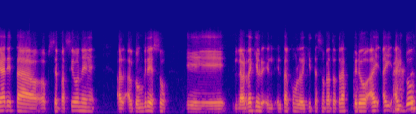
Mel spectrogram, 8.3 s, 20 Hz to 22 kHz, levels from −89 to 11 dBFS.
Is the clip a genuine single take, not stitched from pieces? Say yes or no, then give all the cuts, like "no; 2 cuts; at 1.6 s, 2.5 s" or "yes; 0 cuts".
no; 3 cuts; at 3.6 s, 5.7 s, 7.0 s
